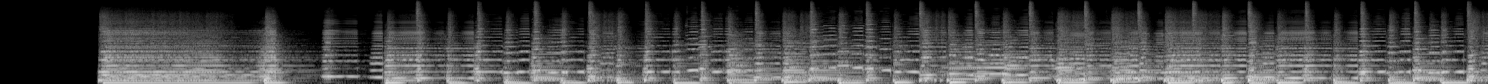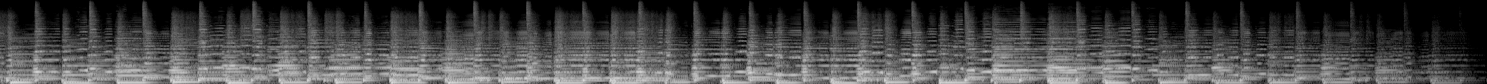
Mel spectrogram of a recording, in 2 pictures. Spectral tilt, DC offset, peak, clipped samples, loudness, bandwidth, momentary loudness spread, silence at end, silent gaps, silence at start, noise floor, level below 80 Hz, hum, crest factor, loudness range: -6.5 dB/octave; under 0.1%; 0 dBFS; under 0.1%; -17 LUFS; over 20 kHz; 7 LU; 0.25 s; none; 1 s; -87 dBFS; -24 dBFS; none; 16 dB; 3 LU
